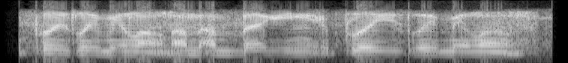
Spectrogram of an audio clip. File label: begging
